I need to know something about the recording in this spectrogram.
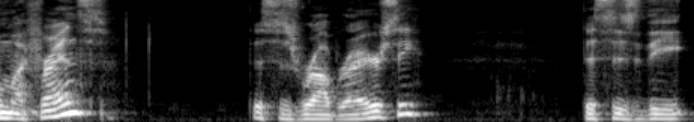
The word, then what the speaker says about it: Ryerse: But before we get to that, this podcast is called It's Pronounced Ryerse, and I've heard from some of you who don't love the name.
